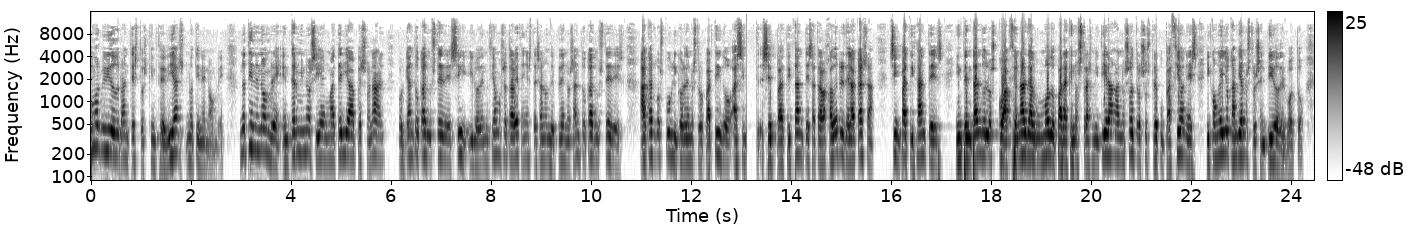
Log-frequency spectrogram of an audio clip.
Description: Eva Arias, portavoz del PSOE, en el Pleno de Ordenanzas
